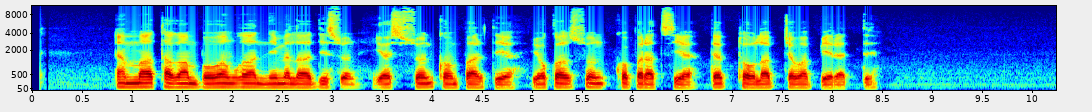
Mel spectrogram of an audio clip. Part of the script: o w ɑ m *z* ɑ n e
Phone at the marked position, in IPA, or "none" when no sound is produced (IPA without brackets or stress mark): ʁ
